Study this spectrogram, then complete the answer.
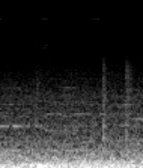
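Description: Small footsteps patter quickly on wood.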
